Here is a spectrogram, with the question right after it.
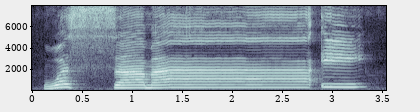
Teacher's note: اس مد کو 4 الف کے برابر لمبا کرتے ہیں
